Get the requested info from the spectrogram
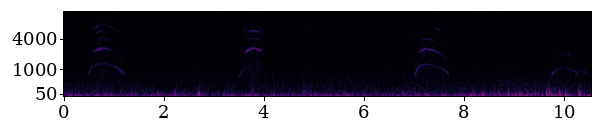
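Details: Kitten indoors, taking its frustration out on the person filming, repeats clear bowed meows, four in about ten seconds, each swelling up and sliding down, with faint handling noises between.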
